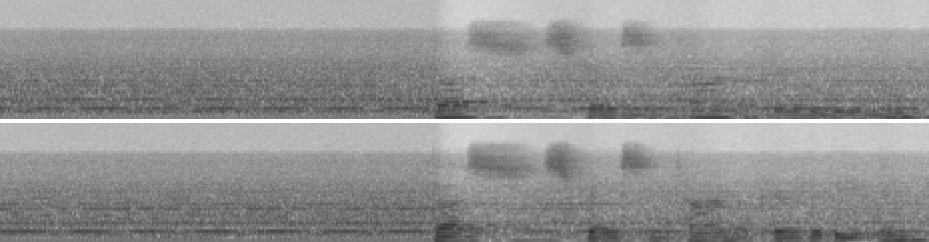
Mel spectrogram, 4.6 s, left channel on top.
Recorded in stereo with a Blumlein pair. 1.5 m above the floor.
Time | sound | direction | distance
2.2 | a man speaking | 20° right | 0.9 m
